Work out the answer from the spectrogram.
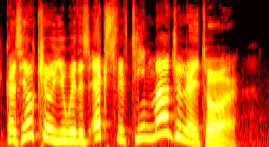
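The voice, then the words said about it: Imitates a cartoon Martian's voice. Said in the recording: “my little Bugs Bunny Martian shirt ... That's my imitation of that guy. If you remember that cartoon, how funny was this guy?”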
